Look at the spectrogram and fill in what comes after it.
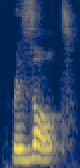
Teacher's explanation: has the emphasis on the second syllable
